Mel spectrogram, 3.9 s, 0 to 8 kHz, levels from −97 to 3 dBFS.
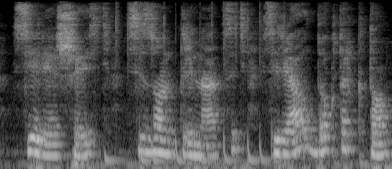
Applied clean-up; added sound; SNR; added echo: none; Drum kit; 13 dB; reverberation time 0.3 s.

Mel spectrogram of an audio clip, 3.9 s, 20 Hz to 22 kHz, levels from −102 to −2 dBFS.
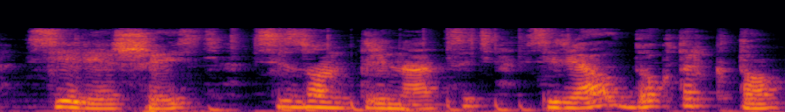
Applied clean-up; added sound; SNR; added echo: classical method WPE with log-MMSE.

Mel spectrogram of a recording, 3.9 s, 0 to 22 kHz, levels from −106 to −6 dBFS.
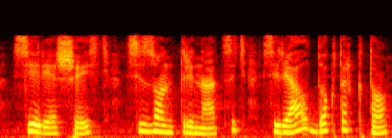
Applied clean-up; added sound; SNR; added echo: none; none; none; none.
